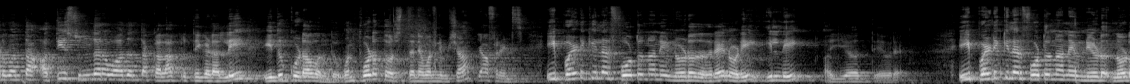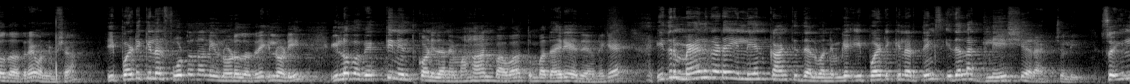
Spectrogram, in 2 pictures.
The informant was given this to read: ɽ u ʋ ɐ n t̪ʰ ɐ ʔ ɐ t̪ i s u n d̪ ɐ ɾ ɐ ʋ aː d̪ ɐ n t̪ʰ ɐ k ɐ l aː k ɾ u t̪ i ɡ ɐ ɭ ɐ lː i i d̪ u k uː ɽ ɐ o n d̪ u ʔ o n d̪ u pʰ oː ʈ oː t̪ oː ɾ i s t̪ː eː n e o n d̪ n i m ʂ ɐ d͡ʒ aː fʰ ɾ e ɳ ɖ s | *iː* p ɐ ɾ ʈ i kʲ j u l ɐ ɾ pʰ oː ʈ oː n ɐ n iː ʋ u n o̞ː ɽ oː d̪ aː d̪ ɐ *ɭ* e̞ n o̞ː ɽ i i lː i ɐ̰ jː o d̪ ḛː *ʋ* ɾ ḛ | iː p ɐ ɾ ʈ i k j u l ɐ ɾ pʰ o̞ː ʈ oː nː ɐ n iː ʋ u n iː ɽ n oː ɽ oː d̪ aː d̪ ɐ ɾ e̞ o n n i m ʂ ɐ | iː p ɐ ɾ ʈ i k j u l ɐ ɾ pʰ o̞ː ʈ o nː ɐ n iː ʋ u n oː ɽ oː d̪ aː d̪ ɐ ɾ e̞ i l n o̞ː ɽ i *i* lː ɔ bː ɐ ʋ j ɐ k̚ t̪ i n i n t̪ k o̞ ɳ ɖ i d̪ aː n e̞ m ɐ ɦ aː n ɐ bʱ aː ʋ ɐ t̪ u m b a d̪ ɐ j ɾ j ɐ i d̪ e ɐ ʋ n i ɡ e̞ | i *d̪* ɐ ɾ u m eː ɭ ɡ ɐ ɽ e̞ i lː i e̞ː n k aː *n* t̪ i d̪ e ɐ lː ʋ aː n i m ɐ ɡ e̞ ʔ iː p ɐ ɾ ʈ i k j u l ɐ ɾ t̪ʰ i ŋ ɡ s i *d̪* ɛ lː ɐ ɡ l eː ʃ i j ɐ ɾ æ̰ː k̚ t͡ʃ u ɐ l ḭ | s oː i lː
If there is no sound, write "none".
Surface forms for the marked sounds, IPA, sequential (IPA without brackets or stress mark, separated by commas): iː, ɾ, ʋ, i, d̪, ɳ, d̪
